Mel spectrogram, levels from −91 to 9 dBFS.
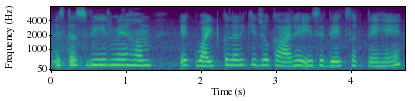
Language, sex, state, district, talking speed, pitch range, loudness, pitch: Hindi, female, Bihar, Gopalganj, 190 wpm, 210-250 Hz, -19 LUFS, 235 Hz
